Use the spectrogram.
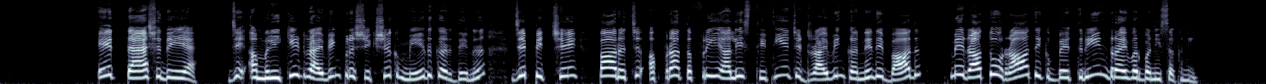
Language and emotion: Dogri, angry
